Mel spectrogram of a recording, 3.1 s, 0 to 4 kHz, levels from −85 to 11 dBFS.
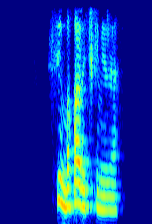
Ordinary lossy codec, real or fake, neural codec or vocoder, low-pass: AAC, 24 kbps; real; none; 3.6 kHz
